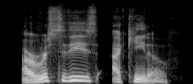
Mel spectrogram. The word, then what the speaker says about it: Aristides Aquino: I'm going to butcher this fucking name, and I love it. – Can't wait. – I went with Aristides Aquino. – Oh, I think you nailed it.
